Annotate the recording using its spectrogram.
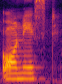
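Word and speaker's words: honest: Same অনেস্ট, অনেস্টে কিন্তু আমরা এইচটাকে silent রাখি, আমরা বলি অনেস্ট।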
